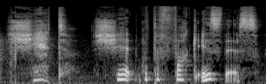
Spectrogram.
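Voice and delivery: hushed, half-whispered cursing; shaken. A narrator's reading. Lupin alone pacing the sidewalk, shaken. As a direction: curse under the breath, rattled.

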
